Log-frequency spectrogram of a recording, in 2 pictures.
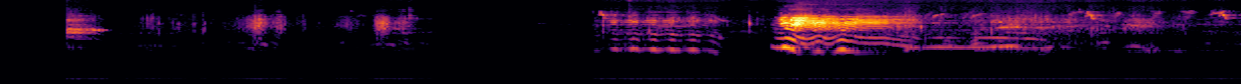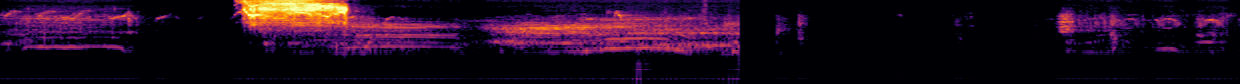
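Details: Several goats bleating in short bursts, with quavering, wavering cries; the loudest come near four and near eight seconds, separated by quieter pauses and softer calls.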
